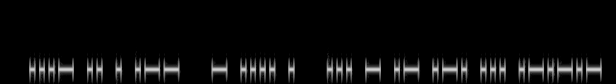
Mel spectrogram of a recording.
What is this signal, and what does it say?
Morse code, heard as a keyed tone, about 25 wpm, 700 Hz. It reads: VIEW THE STARS.
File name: Easy Sentences with Hints - 25wpm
